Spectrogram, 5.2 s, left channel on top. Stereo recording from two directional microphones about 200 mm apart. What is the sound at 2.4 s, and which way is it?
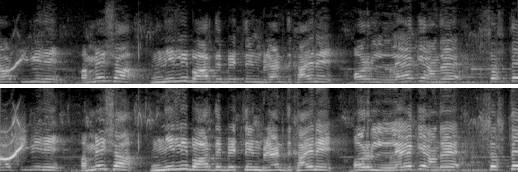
A man's voice, 45° right (ahead or behind).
